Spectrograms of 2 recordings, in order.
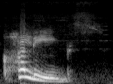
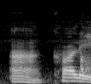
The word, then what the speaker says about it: colleague: Okay, and then the second word, if you look at it on its own, it's pronounced as league. It ends with the G sound.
